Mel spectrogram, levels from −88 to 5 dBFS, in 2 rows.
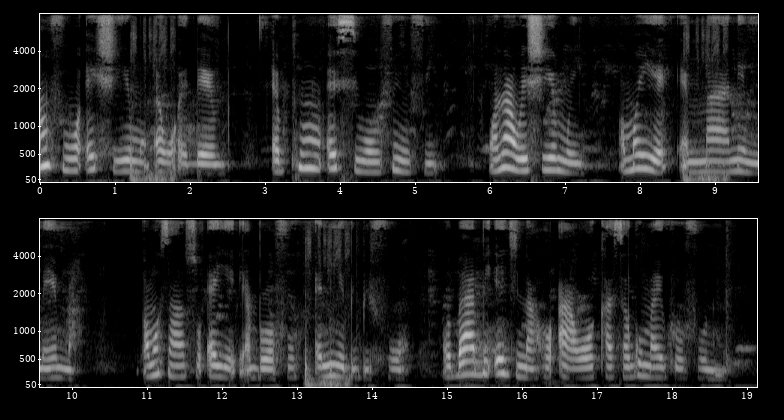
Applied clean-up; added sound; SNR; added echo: none; Writing; 12 dB; none.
